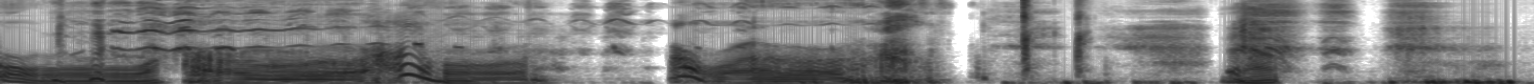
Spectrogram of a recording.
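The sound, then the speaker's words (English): A person growls and snarls like a dog sucking the marrow from a bone, in several strained, throaty, loud bursts, broken by short gasps and sputtering breaths before a final burst. “It was in my fridge the next day and I was like a dog. Sucking the marrow”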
